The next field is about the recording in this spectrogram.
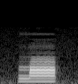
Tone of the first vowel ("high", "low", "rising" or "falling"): high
